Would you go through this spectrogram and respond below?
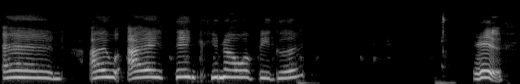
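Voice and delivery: high, gentle imitation of a suitor; tender proposal. Character retells a man's tender proposal.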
